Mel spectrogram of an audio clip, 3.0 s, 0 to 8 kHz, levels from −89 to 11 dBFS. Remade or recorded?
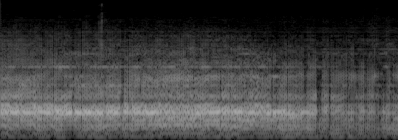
remade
